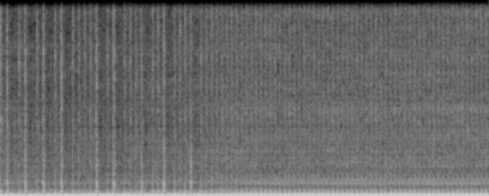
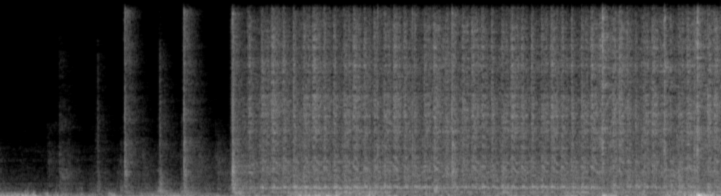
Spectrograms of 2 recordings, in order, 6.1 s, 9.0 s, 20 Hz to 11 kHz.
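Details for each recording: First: 1971 VW Beetle air-cooled flat-four under restoration, earlier run: settles from uneven catching into a steady, even idle with clean regular beat; engine running healthy. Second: 1971 VW Beetle restoration project, long-stored, first start attempt: a few starter bursts, then it catches and runs roughly for several seconds without settling; nearly starts, fuel suspected not reaching the carburetor.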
